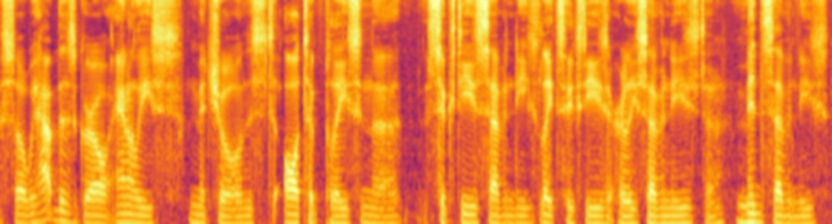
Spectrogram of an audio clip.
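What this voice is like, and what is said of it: Smooth, relaxing, low-energy radio voice. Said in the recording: “this is a low energy podcast ... I'm told I have a very, very smooth and relaxing radio voice.”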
